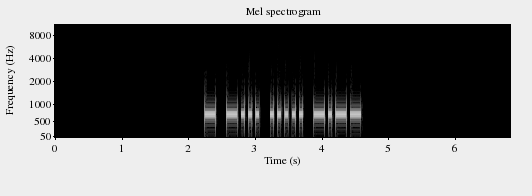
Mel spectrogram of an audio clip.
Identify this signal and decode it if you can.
Morse code, heard as a keyed tone, about 22 wpm, 700 Hz. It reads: TB5Y
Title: DXCC-100 Call Signs - 4 Characters - Repeated 3x - 22wpm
